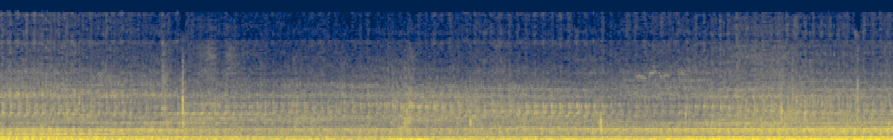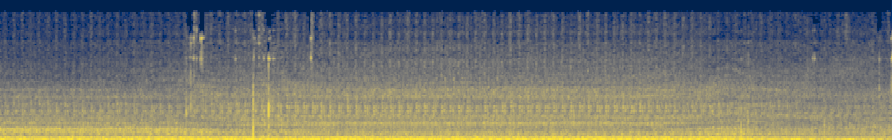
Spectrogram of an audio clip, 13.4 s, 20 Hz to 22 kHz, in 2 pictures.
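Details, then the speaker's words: Yamaha Jog AY01 scooter (AF74E single-cylinder engine), just after a valve clearance adjustment and reassembly. Steady, even idle with no valve tick or rattle; runs smoother and quieter than before. Normal idle. "The valve adjustment is complete. The engine runs smoother and quieter now."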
